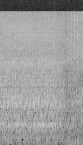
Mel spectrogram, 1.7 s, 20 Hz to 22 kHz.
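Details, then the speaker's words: 2013 Mitsubishi Mirage Exceed, 1.2 L three-cylinder with CVT automatic: even, steady idle with no ticking or knocking; engine dry, never overheated; healthy. "Untuk mesinnya sehat sekali, dan untuk transmisi CVT nya juga sudah saya coba."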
